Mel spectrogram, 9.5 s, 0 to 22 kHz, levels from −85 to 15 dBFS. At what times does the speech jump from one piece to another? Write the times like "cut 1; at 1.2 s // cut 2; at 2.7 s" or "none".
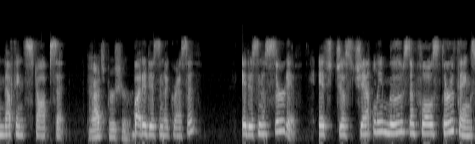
none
